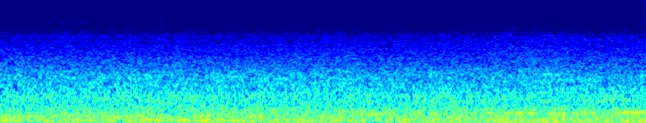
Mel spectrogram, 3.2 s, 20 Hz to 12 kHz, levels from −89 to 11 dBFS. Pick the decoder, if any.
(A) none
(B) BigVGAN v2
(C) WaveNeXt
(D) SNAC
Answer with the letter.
A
